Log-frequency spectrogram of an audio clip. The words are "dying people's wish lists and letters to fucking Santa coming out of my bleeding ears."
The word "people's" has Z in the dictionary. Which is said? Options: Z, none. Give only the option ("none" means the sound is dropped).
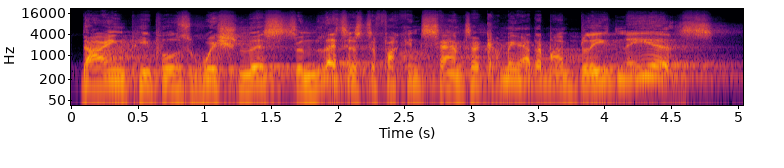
Z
